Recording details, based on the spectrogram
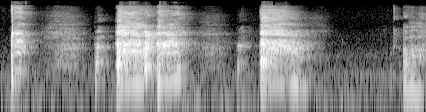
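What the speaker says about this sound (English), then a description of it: "The cough is very, very bad." Several harsh, explosive coughs in separate bursts, close and loud, with short gaps of quiet between them.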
